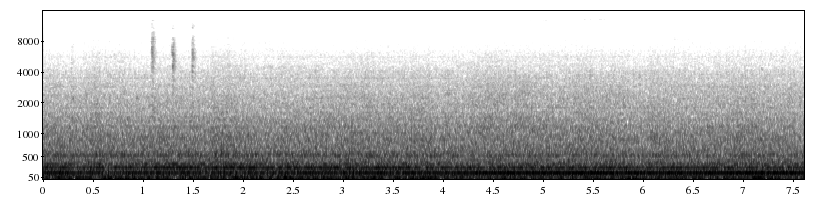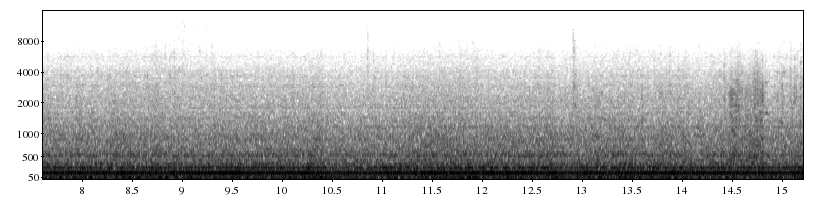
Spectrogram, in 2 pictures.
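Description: A truck's diesel engine drones steadily from inside the cab.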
